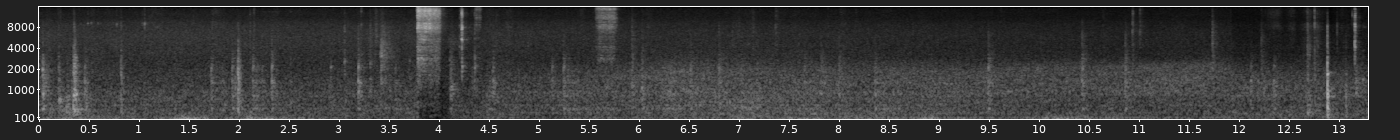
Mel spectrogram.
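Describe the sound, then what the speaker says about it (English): Under the hood of a 6.0 Powerstroke diesel with a long cold crank, compressed air leaks with a constant broad hiss while oil gurgles faintly down inside the engine, with a few metallic knocks and one sharp thump early on. "I definitely hear a leak. I can hear the gurgling like of the oil down in there."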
